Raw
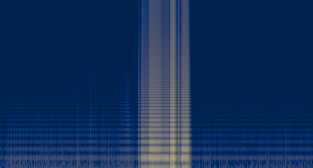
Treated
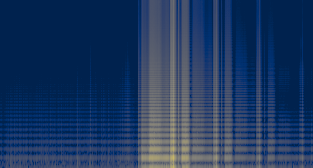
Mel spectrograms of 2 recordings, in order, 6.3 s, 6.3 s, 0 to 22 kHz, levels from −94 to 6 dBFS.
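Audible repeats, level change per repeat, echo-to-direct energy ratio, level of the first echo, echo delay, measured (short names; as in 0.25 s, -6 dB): 2, -12.0 dB, -15.0 dB, -15.5 dB, 0.861 s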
